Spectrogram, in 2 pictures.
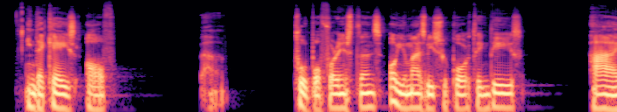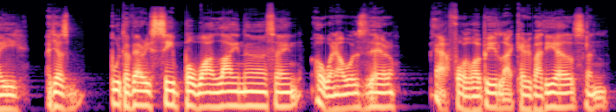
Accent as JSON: {"language": "English", "country": "Spain", "second_language": "English", "lives_now": "United Kingdom", "said": "I'm originally from Spain, and English is not my first language. And when I came to the UK, when I mentioned that I'm from Spain"}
